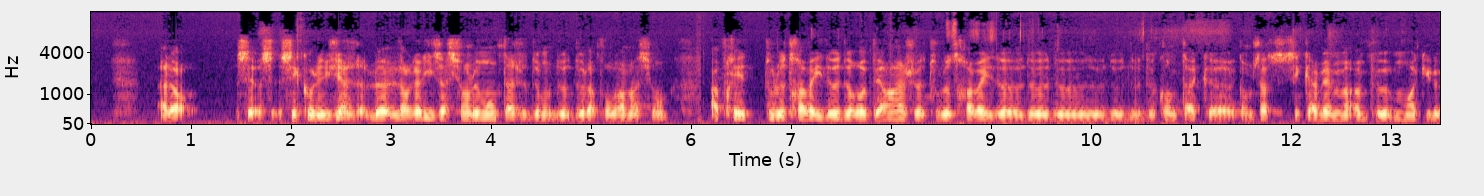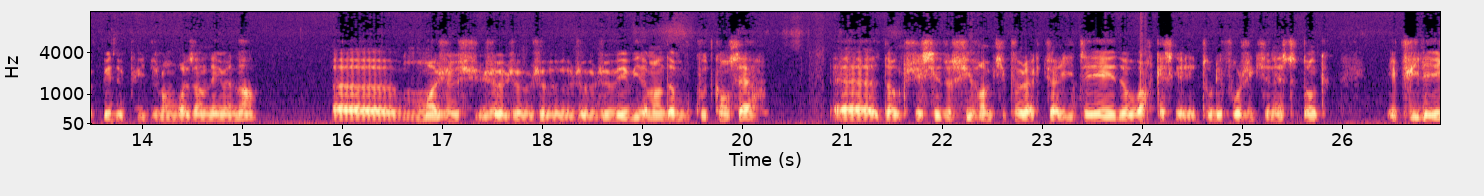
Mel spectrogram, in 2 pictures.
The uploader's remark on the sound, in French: Entretien téléphonique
